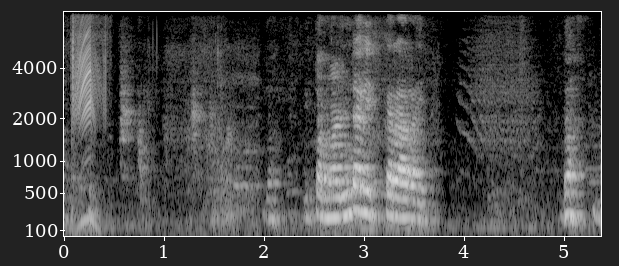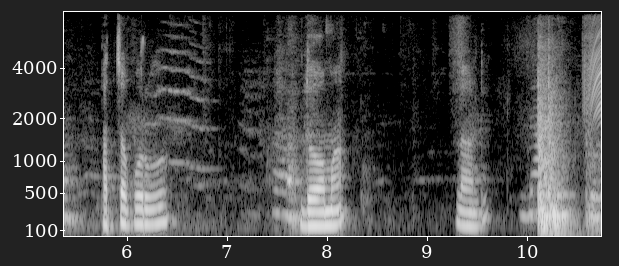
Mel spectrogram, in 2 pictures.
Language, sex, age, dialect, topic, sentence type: Telugu, male, 18-24, Telangana, agriculture, question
